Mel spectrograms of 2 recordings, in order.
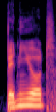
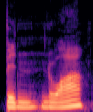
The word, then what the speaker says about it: Benoit: über Chris Be Beniot heißt der, ähm, oder Benoit, glaube ich, wird das ja ausgesprochen, Chris.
